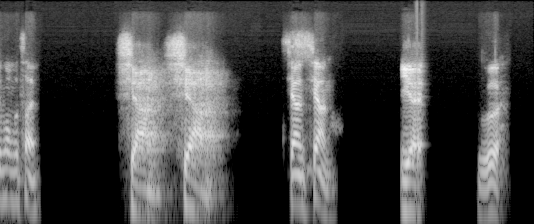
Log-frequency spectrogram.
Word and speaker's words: 想象: Wayne, for my ongoing Chinese study, is this pronounced xiaozhou? 想象. Oh, completely different. Can you say one more time? 想象.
